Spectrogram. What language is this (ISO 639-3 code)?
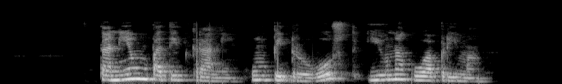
cat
